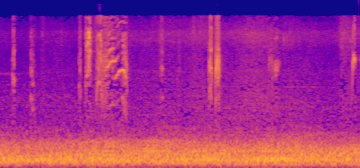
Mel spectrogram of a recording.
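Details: Adult crimson sunbird calling in a natural setting: brief, very high, sharp chirps and a short twittering burst, scattered over a steady low rumbling background noise.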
